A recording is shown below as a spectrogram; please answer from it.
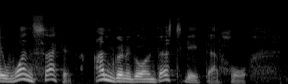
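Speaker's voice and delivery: ordinary talk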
